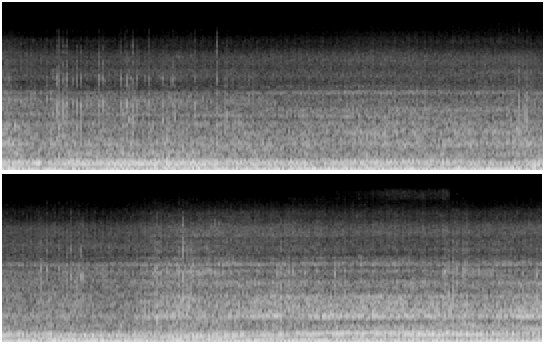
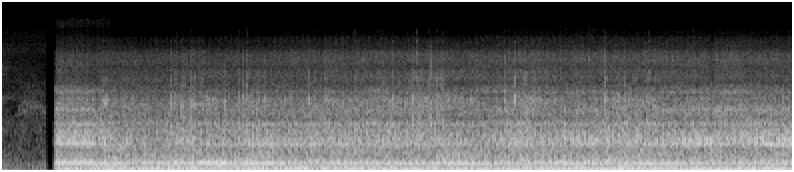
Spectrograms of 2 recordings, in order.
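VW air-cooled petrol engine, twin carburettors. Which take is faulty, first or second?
second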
